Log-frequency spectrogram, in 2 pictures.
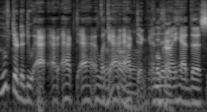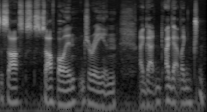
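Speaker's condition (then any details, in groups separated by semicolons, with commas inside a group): Stutter; acquired after softball injury playing shortstop about four years ago, told it was vocal contusion, mostly neurological; worse on stage when rushing and trying harder, occurs over phone, different cadence, throat shake; repeated sounds, prolonged sounds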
